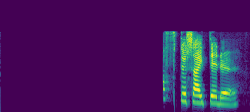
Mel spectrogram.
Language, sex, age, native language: Icelandic, other, 11, Icelandic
